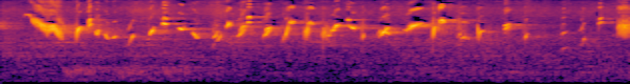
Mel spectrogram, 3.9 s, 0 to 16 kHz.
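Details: European goldfinch recorded at Larache in 2014, giving a lively, unbroken phrase of quick chirps and twittering notes, evenly spaced and high-pitched.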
